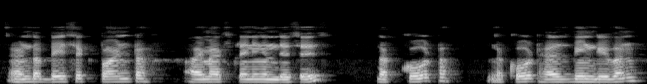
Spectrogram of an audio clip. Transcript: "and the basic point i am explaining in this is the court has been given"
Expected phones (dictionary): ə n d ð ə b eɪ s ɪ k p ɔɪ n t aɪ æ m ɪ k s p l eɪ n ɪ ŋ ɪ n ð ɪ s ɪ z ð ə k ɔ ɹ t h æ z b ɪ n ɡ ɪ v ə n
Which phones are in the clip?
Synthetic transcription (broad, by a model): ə n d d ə b eɪ s ɪ k p ɔɪ n t aɪ m ɪ k s p l eɪ n ɪ ŋ ɪ n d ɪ s ɪ z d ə k ɔ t t h æ z b ɪ n ɡ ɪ v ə n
